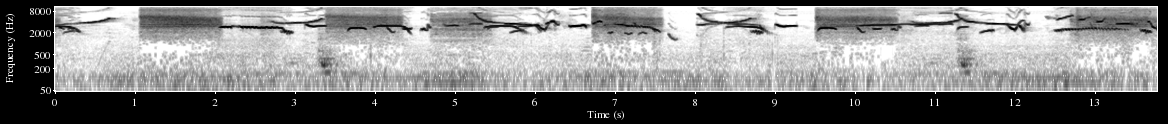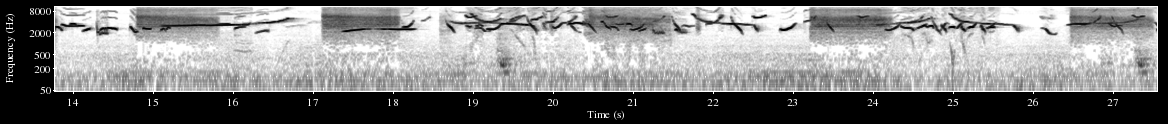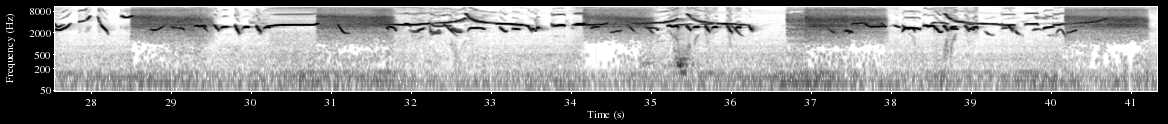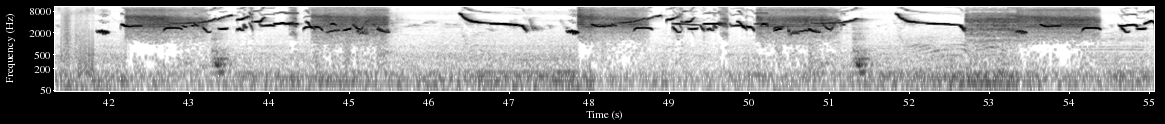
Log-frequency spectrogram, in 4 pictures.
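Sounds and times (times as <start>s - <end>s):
bird whistling song: 0.0s - 55.0s
harsh raspy bird calls: 0.0s - 55.0s.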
